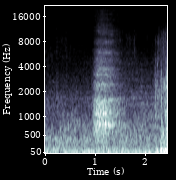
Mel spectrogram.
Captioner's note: sigh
